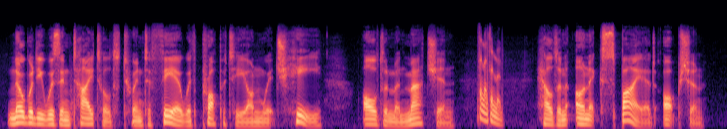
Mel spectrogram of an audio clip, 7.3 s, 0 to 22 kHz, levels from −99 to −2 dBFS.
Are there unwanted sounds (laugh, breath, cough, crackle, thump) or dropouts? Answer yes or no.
yes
